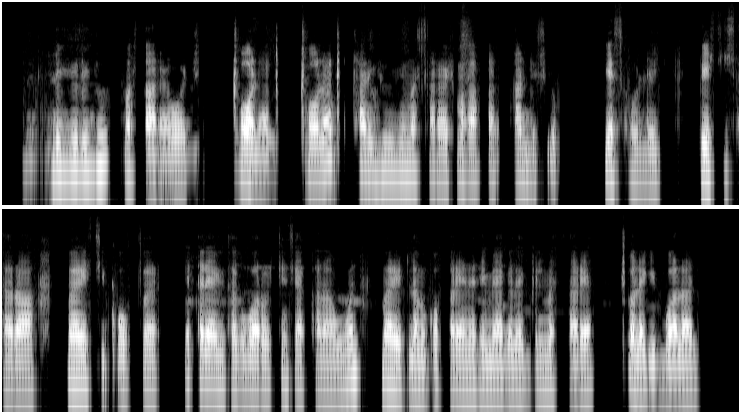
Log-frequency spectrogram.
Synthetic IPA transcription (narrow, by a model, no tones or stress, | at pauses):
lɨjːulɨjːuməsaɾjawot͡ʃː | t͡ʃʼo̞ləkʼ | t͡ʃʼo̞ləkʼkʰəlɨjːulɨjːuməsːaɾjawo̞t͡ʃːməkʰakːəlʔand̪si | jɛsəwlɨd͡ʒ | b̥e̞t̪sisəɾaməɾe̞t̪sikʼo̞fːɨɾ | jɛt̪ʰələjajːut̪ʰəɡbaɾo̞t͡ʃːɪnsijakʰːənawʊn | məɾe̞t̪ləməkʼo̞fəɾajnət̪jɛmːijaɡələɡːɨlməsːaɾja | t͡ʃʼo̞ləkʼjɪbːalal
